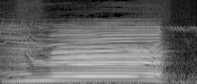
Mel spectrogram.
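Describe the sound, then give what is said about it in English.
A black-and-white cow moos once, a long, loud, steady bellow rich in harmonics that swells in and then cuts off abruptly. “it's a cow. It's black and white.”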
